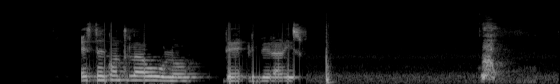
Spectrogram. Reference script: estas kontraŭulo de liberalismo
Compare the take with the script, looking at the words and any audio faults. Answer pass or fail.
fail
